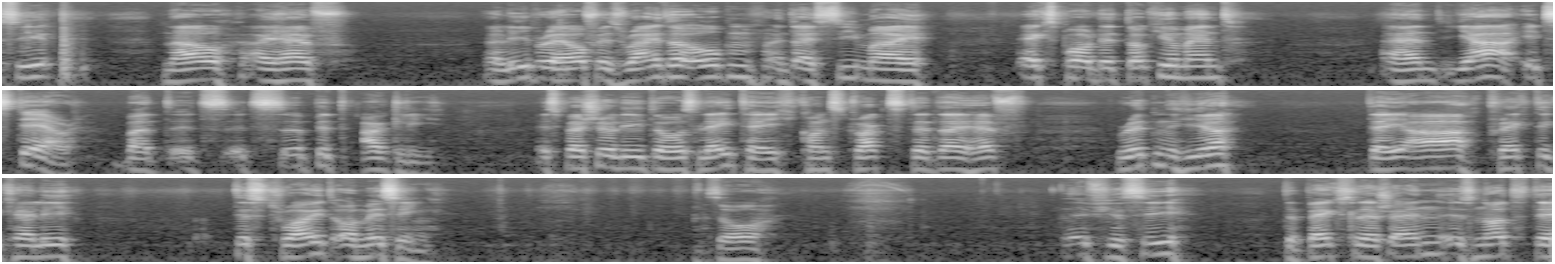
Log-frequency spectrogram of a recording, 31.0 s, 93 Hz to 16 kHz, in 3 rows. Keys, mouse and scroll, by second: 7.6-8.3 scroll down 4, 8.8 scroll up 2, 11.2 scroll down 2, 12.4 scroll down 2, 13.3-13.6 scroll down 2, 16.6-17.8 scroll down 5, 27.1 scroll down 2, 28.0-28.8 scroll up 4.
